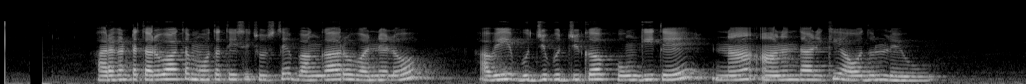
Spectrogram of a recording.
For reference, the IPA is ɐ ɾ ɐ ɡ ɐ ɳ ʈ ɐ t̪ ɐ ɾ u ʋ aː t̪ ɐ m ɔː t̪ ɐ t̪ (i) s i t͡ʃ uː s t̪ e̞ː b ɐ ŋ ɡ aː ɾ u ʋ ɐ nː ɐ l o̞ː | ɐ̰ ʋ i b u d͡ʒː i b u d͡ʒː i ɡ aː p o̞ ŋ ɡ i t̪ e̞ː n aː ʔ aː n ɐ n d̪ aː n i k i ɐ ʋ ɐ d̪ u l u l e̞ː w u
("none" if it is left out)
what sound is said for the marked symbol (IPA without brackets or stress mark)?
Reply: iː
